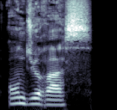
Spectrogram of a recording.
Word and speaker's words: Honduras: No, se escribe con U, G-U-E, y con acento en la E. – 3. – ¿Cómo se escribe Honduras? ¿Con H o sin H? – Se escribe con H, pero no se pronuncia.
